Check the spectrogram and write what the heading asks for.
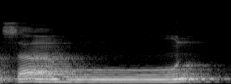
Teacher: سا الف مدہ ہے، دو حرکات لمبا ہے ، ہون میں حاق سے حلق سے ادا کریں گے، لمبا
